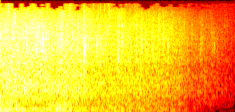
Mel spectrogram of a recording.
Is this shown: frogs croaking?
no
